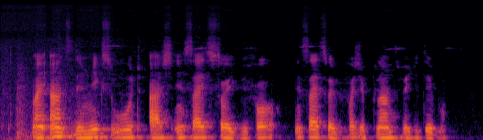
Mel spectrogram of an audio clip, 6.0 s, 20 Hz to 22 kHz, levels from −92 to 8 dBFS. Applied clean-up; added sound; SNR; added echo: none; none; none; none.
